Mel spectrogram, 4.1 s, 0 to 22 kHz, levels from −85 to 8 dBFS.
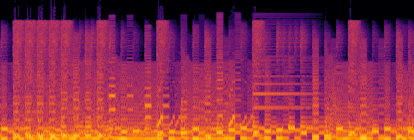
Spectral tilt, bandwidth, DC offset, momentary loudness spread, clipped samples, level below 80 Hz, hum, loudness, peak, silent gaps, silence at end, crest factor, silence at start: -6 dB/octave; 14.5 kHz; 1%; 2 LU; 0.1%; -14 dBFS; none; -12 LUFS; 0 dBFS; none; 0 s; 10 dB; 0 s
